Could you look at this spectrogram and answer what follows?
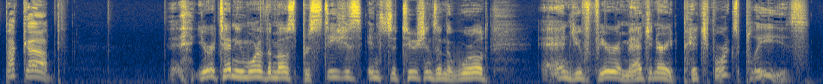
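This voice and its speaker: A man's voice: medium pitch, big pitch swings, moderate pace, creaky, breathy edge, no echo, exaggerated voice. An actor playing a persuasive, patronizing male professor and official in an audio drama, speaking articulately and coaxingly. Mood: scornful, goading. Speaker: actor in a fiction podcast.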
